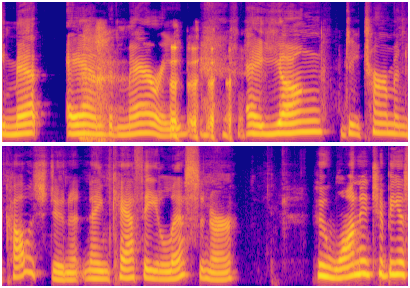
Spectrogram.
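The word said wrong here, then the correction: Leissner: I think that's pronounced Leisner.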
